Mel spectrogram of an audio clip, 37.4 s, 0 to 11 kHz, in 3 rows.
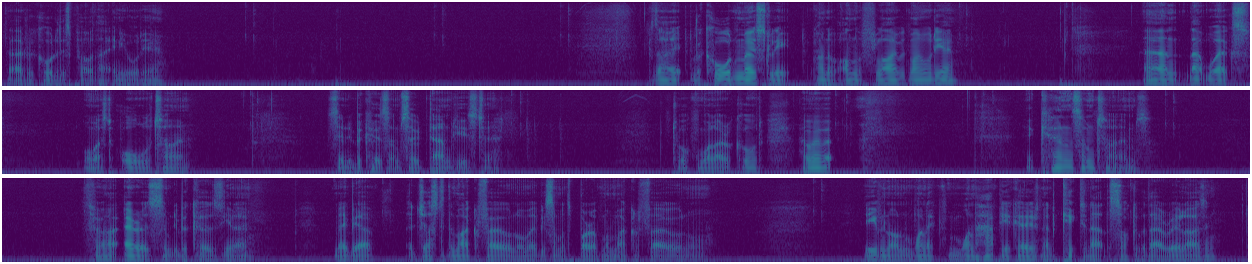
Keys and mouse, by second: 0.0 ctrl+click, 0.8 ctrl+click, 2.5 ctrl+click, 4.3 click, 5.6 click, 8.4 click, 9.6 click, 10.7 click, 13.5 ctrl+click, 15.0 ctrl+click, 16.1 ctrl+click, 17.6 ctrl+click, 19.4 ctrl+click, 20.8 ctrl+click, 22.3 ctrl+click, 24.1 ctrl+click, 25.8 ctrl+click, 27.4 ctrl+click, 28.8 click, 33.1 click, 36.2 click.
